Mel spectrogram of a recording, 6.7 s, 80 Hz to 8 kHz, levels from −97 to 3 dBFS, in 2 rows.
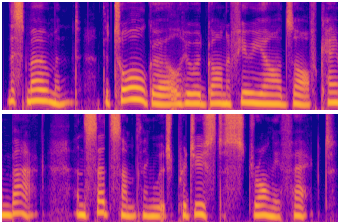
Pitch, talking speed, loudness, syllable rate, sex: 220 Hz, 205 wpm, -20 LUFS, 4.7 syllables/s, female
